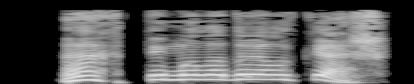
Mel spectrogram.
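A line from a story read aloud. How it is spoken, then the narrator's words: Exclamation. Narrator (Russian): воскликнул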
